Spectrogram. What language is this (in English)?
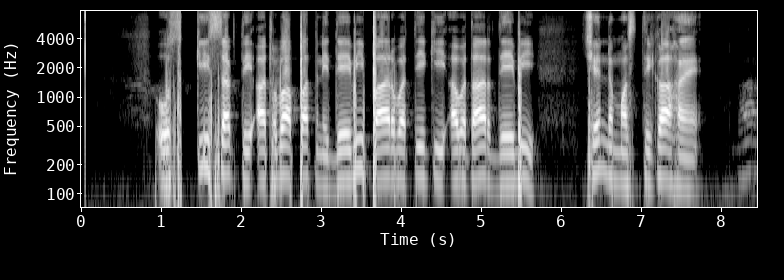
Hindi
